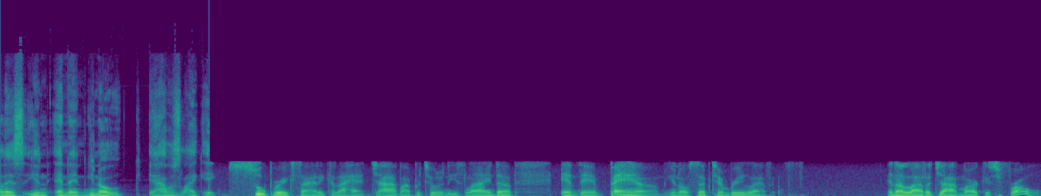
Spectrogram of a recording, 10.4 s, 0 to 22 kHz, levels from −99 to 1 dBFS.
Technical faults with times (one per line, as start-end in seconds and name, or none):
2.08-10.41 input switched to a poorer device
